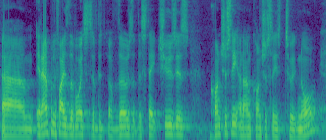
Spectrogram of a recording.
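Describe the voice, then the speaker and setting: A man's voice: mid-range voice, moderate pace, a little mellow. A man from Cyprus delivering a conference speech in a casual way, with many fillers. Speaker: conference speaker, community media director. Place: conference hall.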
